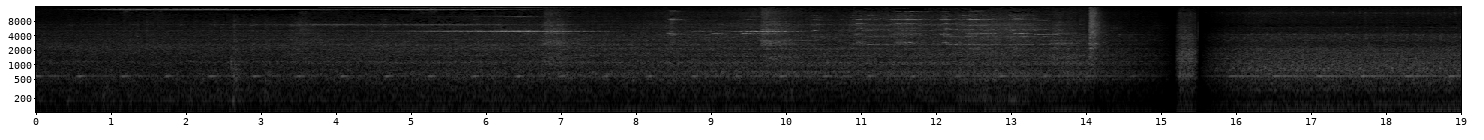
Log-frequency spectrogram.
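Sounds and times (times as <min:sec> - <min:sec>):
train wheels squealing on rails: 0:00.1 - 0:14.8.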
